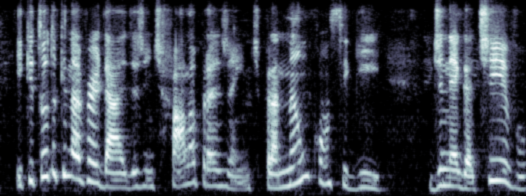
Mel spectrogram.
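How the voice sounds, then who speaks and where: A woman with lively intonation at a moderate pace, in a dry, close sound with no echo. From Brazil, Mato Grosso do Sul. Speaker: doctor. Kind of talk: interview.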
